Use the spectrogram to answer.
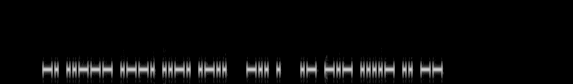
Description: Morse code, heard as a keyed tone, about 40 wpm, 700 Hz. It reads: N2PFL DE AK4IM
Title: USA Callsign DE Callsign - 5 Characters - 40wpm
